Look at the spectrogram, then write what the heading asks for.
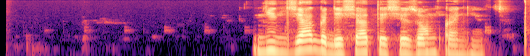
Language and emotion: Russian, neutral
